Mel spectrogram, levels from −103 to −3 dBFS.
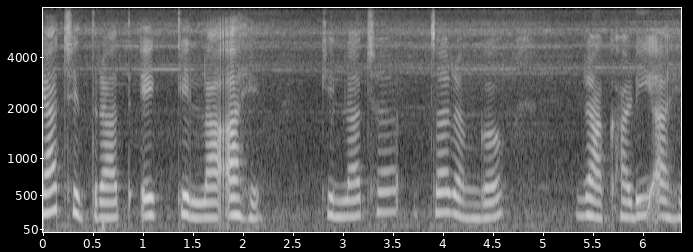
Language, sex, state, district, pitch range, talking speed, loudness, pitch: Marathi, female, Maharashtra, Sindhudurg, 205-250 Hz, 85 wpm, -28 LUFS, 225 Hz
